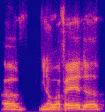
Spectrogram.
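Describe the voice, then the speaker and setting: A man in his thirties from Kentucky, speaking as a guest on a video-call interview in a relaxed way, full of "you know" and "uh". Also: fairly low pitch, a little slow, lo-fi sound. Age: 30s. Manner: easygoing, many fillers like "you know" and "uh". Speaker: interview guest, strongman competitor. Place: small home room. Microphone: webcam on video call.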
